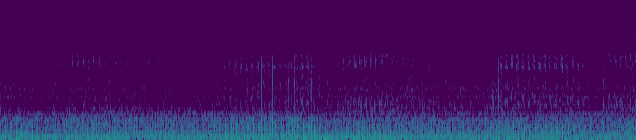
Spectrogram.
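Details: Domestic cat purring close up, a dense low rumble with gentle rhythmic breathing swells and a couple of brief soft clicks in the middle.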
